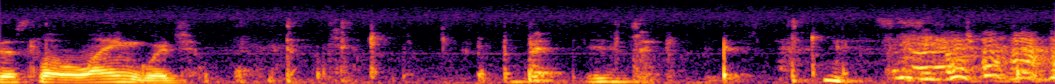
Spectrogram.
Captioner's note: tongue clicking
